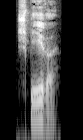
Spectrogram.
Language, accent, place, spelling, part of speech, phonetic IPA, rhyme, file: German, Germany, Berlin, Speere, noun, [ˈʃpeːʁə], -eːʁə, De-Speere.ogg
- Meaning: nominative/accusative/genitive plural of Speer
